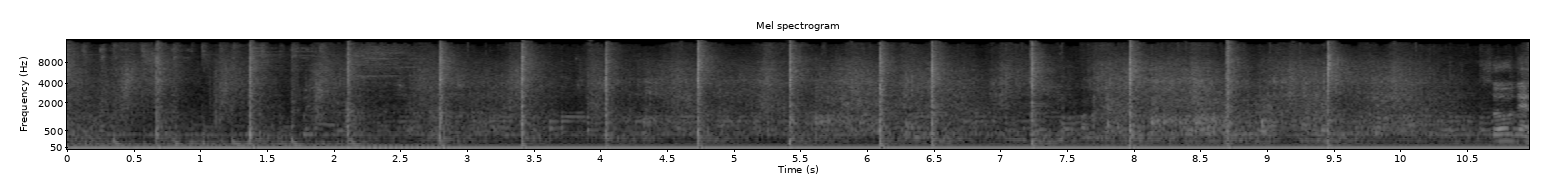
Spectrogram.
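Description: Sharp blows struck one after another on laminated safety glass, about fifteen of them, roughly every two-thirds of a second.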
